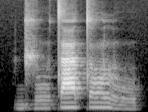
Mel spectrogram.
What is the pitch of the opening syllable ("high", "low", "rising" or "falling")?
low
